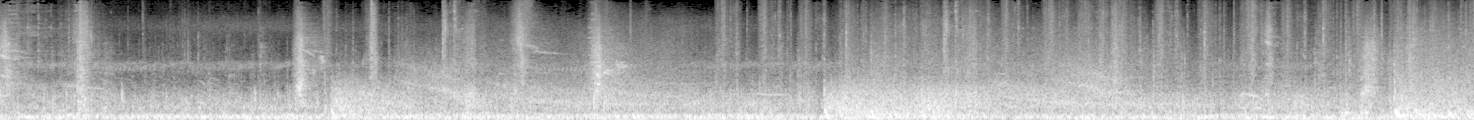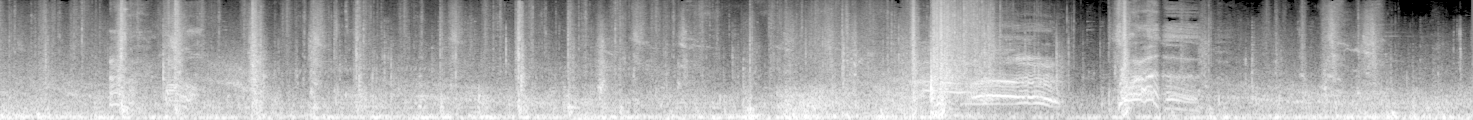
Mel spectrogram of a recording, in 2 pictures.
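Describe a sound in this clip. Gunshots crack again and again across a battlefield.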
